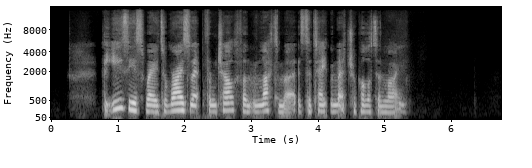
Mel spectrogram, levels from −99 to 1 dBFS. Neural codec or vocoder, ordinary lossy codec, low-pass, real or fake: codec, 44.1 kHz, 2.6 kbps, DAC; AAC, 48 kbps; 14.4 kHz; fake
